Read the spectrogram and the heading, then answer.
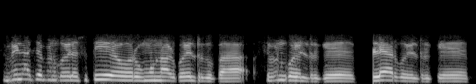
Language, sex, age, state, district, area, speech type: Tamil, male, 30-45, Tamil Nadu, Ariyalur, rural, conversation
